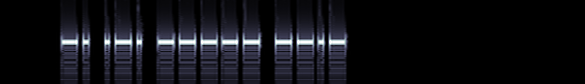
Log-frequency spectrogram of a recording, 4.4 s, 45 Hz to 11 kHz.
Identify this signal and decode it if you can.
Morse code, heard as a keyed tone, about 30 wpm, 700 Hz. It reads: NR0Q
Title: USA Call Signs - 4 Characters - Repeated 2x - 30wpm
